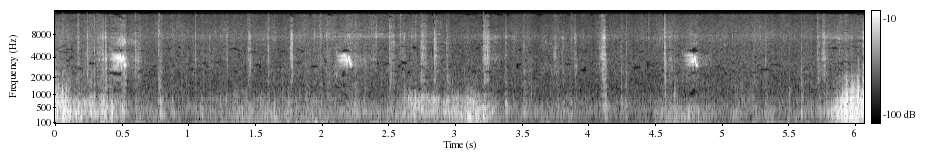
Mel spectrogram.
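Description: A small songbird chirping: three short, high chirps spaced a second or two apart, against a faint background.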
